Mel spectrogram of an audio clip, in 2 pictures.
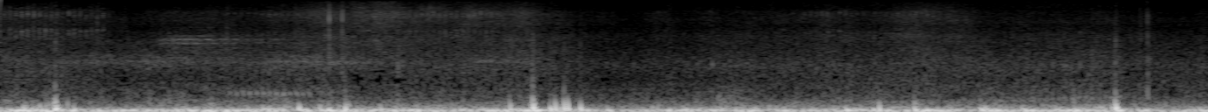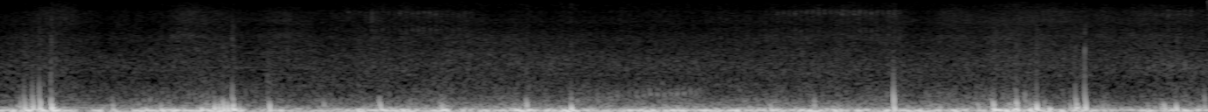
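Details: Female calico stray cat on an Istanbul street purring loudly for affection, ignoring food while another cat eats; a steady low throbbing rumble runs throughout, broken by soft handling bumps and clicks.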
